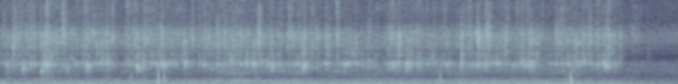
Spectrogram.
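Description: CNC milling machine running with coolant spraying from a flexible nozzle onto the workpiece: a steady hiss of spray over the machine's steady hum, with a few sharp ticks. The spray cuts off about six seconds in.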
